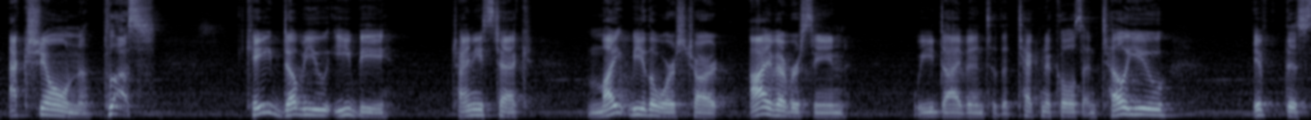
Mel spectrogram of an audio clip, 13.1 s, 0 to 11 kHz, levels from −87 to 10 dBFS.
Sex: male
